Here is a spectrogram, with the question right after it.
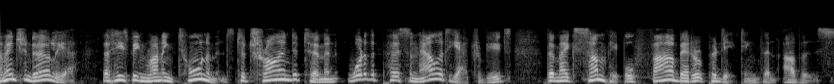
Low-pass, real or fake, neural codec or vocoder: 5.4 kHz; fake; vocoder, 44.1 kHz, 128 mel bands, Pupu-Vocoder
